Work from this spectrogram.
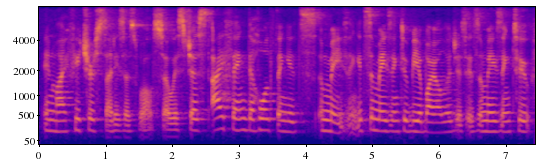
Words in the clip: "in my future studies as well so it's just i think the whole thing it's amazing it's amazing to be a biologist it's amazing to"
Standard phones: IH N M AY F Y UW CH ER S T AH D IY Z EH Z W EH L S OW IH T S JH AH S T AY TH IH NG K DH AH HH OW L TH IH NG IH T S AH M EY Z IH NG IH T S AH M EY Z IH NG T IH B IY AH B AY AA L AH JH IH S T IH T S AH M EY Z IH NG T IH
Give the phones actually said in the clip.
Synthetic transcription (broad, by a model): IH N M AY F Y UW CH ER S T AH D IY Z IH Z W EH L S OW IH T S JH AH S T AY TH IH NG K DH AH HH OW L TH IH NG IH T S AH M EY Z IH NG IH T S AH M EY Z IH NG T IH B IY AH B AY AA L AH JH IH S T IH T S AH M EY Z IH NG T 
